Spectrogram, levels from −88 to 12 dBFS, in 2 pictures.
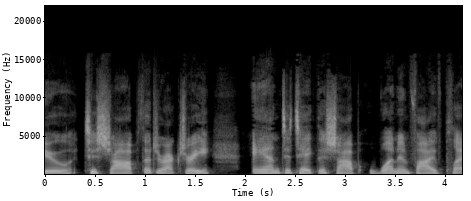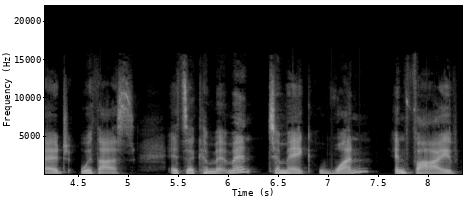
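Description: A short speech recording has a run of five small, evenly spaced ticks between 6.48 and 7.60 s, each a brief click or dropout of only a few milliseconds. These are CD scratch ticks: a surface blemish passes the laser once per disc rotation, the damaged samples are beyond error correction, and the player interpolates or mutes them.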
